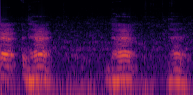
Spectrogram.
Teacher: ये अल्प प्राण नहीं है, तो इसमें ध में जो श्वास वायु वो अधिक मात्रा में निकल रही है, तो ये महाप्राण की श्रेणी में शामिल किया है।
